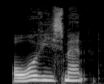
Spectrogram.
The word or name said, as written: overvismand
